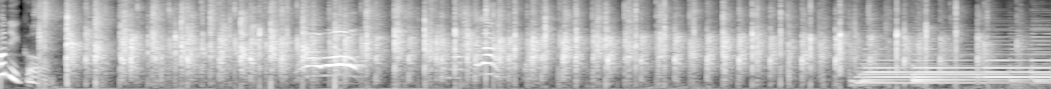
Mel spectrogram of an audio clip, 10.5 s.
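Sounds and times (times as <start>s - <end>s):
speech: 0.0s - 0.6s
audience applause at a veterinary congress for a singer: 0.4s - 10.4s.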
